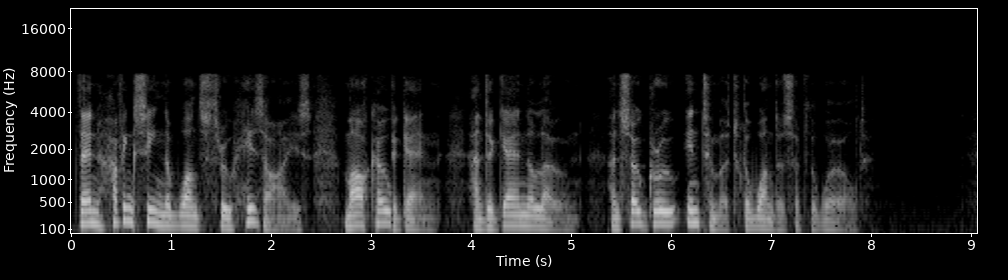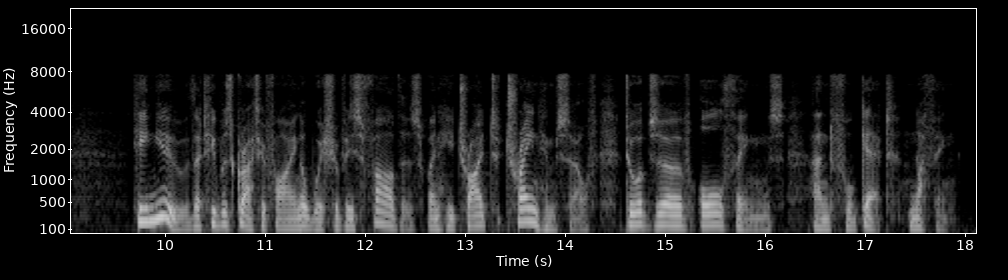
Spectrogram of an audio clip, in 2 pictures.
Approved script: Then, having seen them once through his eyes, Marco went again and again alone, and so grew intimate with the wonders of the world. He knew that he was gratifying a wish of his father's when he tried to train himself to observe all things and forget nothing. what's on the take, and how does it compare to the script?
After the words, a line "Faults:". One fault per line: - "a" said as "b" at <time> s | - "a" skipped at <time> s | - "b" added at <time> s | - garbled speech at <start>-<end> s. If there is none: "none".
Then, having seen them once through his eyes, Marco again and again alone, and so grew intimate the wonders of the world. He knew that he was gratifying a wish of his father's when he tried to train himself to observe all things and forget nothing.
Faults:
- "went" skipped at 3.2 s
- "with" skipped at 6.8 s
